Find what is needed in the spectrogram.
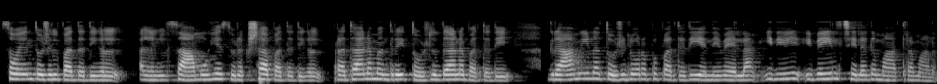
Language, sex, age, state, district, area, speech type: Malayalam, female, 30-45, Kerala, Thiruvananthapuram, rural, spontaneous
